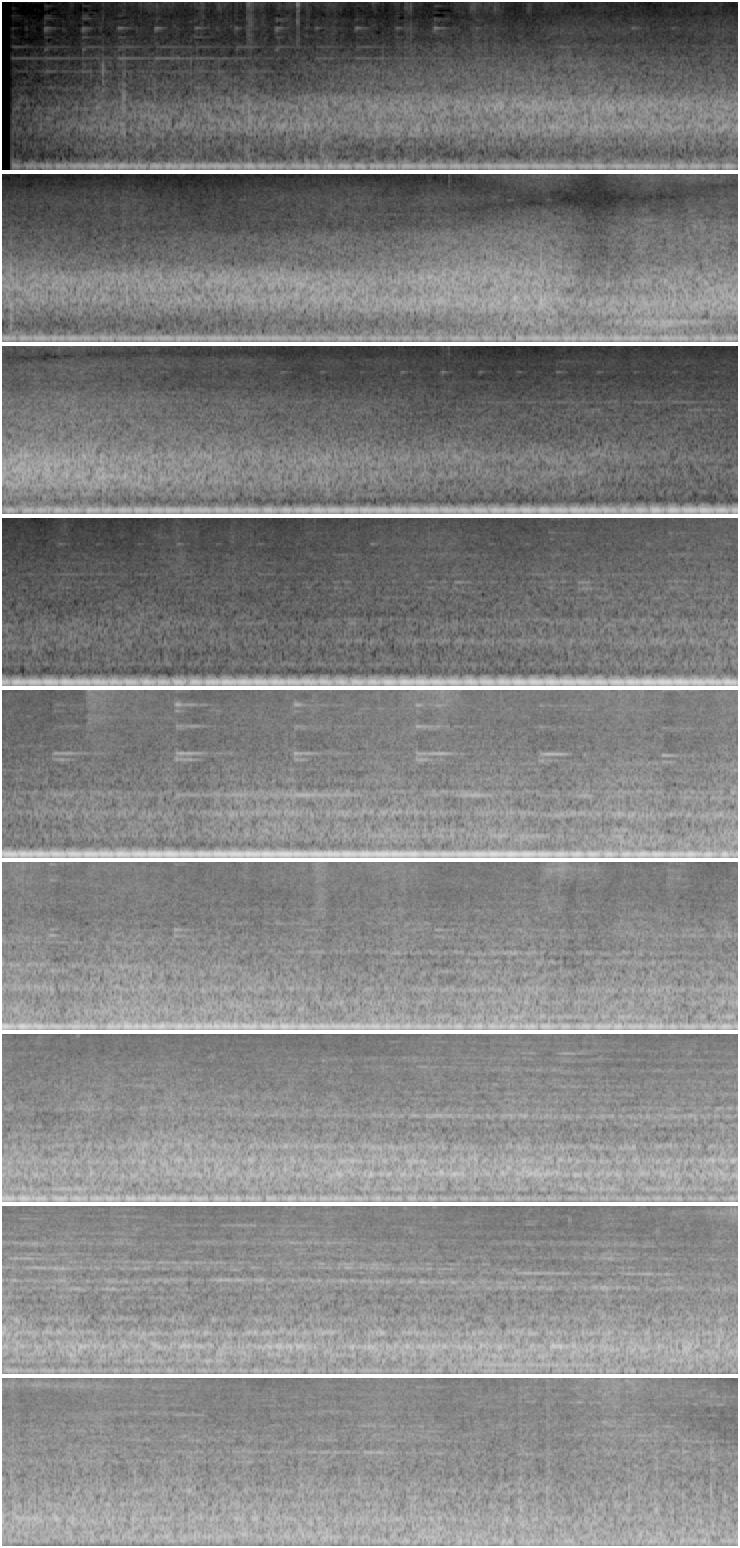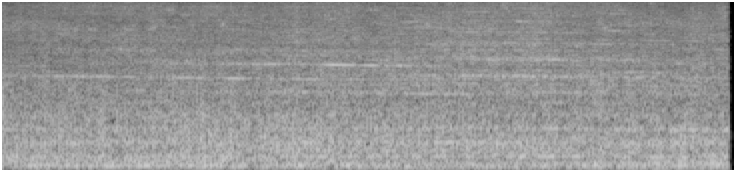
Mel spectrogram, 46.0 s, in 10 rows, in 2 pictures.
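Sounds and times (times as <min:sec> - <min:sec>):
locomotive engine drone: 0:00.3 - 0:45.9
train wheels clicking over rail joints: 0:18.7 - 0:45.9
high wheel squeal: 0:18.9 - 0:45.9.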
